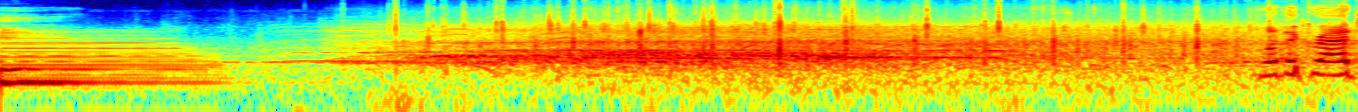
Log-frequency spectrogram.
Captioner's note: audience applauding and cheering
